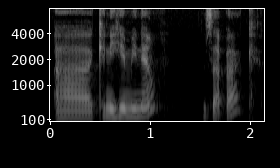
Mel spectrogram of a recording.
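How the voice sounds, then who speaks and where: A woman's voice: mid-range voice, expressive, normal speed, warm tone. A woman hosting a casual interview over a video call whose audio drops out, chatting with plenty of fillers and restarts. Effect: video call audio with dropouts. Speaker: podcast host. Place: in Australia.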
